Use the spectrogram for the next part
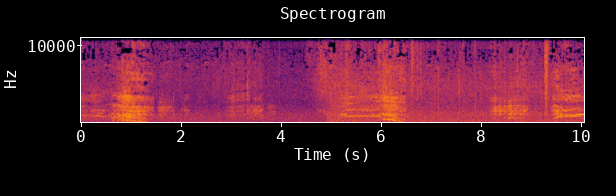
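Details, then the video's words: Horse neighing: three loud whinnies, each a shaky, quavering call that slides downward and fades, roughly five seconds apart, over a low rumbling background. "Horse, Elephant, Cat, Dog, Cow - Animal sounds"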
